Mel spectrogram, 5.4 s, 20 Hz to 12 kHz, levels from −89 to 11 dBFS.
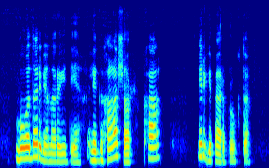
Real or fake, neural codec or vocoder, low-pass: fake; vocoder, 44.1 kHz, 128 mel bands, Pupu-Vocoder; 10.8 kHz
